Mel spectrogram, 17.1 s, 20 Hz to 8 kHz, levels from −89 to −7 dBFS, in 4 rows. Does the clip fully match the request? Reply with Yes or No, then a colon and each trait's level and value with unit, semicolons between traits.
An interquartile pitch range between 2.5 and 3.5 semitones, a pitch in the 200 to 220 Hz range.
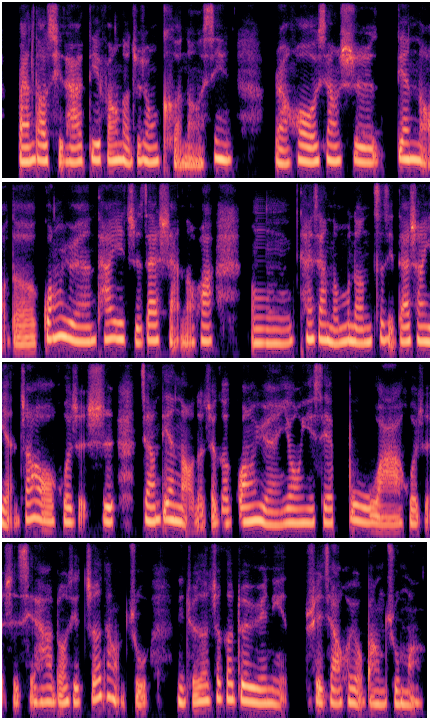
Yes: average, 2.9 semitones; high, 210 Hz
